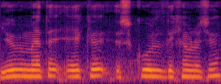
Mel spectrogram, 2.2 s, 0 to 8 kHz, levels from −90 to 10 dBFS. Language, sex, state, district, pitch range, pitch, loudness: Garhwali, male, Uttarakhand, Tehri Garhwal, 175-190 Hz, 185 Hz, -22 LUFS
